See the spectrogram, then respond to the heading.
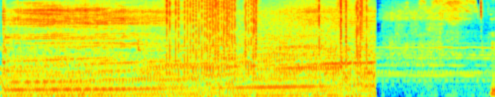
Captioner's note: engine revving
